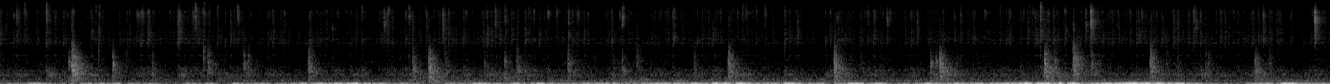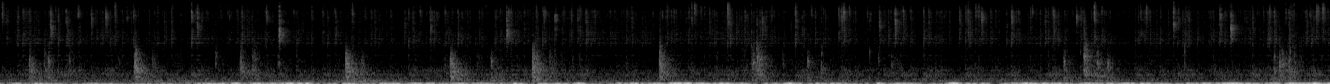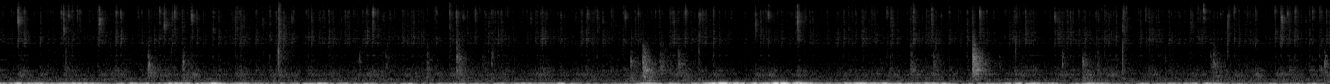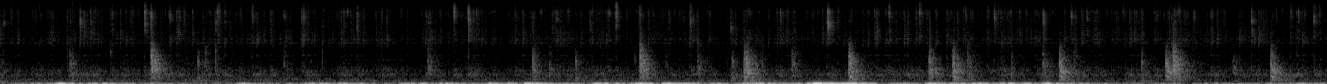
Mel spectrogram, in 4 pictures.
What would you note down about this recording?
The snow is melting from the rooftop and celebrates itself in music (Zoom H5-XYH-5)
